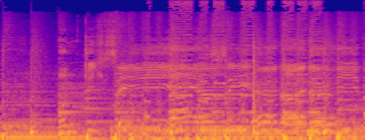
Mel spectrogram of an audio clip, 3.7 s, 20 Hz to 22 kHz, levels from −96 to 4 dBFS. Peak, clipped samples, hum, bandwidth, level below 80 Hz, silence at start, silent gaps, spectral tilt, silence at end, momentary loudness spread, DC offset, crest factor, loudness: -2 dBFS; under 0.1%; none; over 20 kHz; -24 dBFS; 0 s; none; -5.5 dB/octave; 0 s; 5 LU; under 0.1%; 16 dB; -20 LUFS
